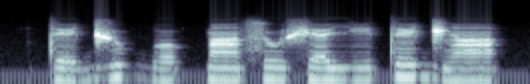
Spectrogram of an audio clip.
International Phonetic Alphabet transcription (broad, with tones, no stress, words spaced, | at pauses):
te˧d͡ʒu˦ɡ͡bo˧ k͡pã˧su˧ʃɛ˧ ji˧ te˦d͡ʒã˧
